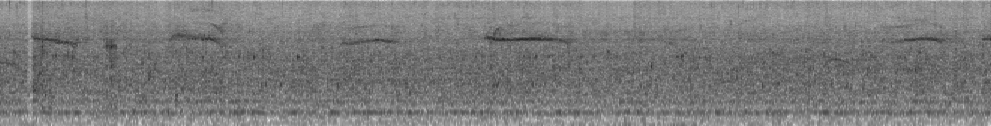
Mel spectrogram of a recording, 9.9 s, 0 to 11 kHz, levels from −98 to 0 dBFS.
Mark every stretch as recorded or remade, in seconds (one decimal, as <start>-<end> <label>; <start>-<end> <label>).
0.0-1.3 recorded; 1.3-1.9 remade; 1.9-5.3 recorded; 5.3-7.0 remade; 7.0-9.9 recorded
